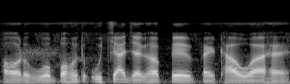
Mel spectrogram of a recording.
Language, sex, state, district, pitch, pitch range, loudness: Hindi, male, Bihar, Katihar, 100 Hz, 95-100 Hz, -17 LUFS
